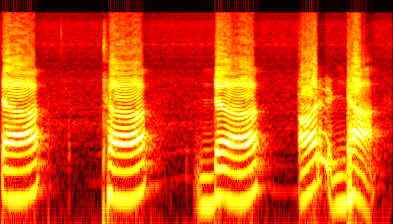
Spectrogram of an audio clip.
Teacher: यानी पूरा ट वर्ण जो आपका होता है ट, ठ, ड और ढ, ये सभी मूर्धन्य व्यंजन हैं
